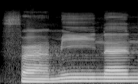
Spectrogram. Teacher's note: Kemudian faminan, huruf na langsung sambung masuk ke huruf na yang ini yang berharokat tasydid, kita tahan dan tekan dan kita dengungkan 2-3 harokat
